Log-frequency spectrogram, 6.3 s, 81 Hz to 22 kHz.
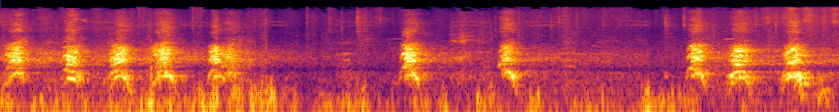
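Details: German Shepherd named Merlin barking while playing frisbee, recorded April 30, 2022; a quick run of harmonic barks opens, then single barks follow at irregular gaps, a rapid cluster returning near the end over low background rumble.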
